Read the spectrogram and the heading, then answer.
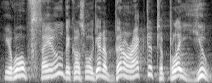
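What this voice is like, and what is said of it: Impression of Sheldon Leonard. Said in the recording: “this is a pretty good impression of him”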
